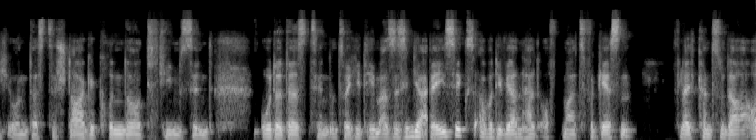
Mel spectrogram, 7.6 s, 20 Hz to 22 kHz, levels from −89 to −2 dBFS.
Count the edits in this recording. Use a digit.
2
